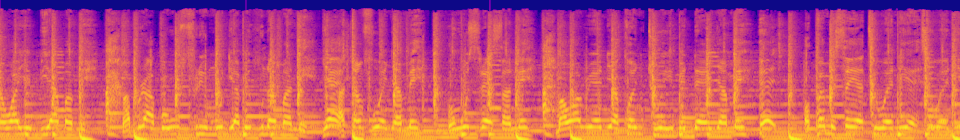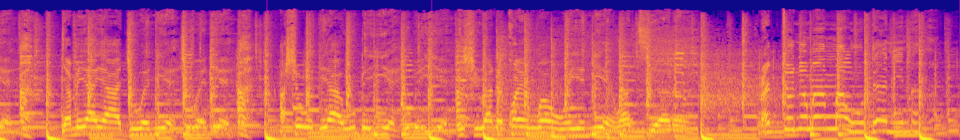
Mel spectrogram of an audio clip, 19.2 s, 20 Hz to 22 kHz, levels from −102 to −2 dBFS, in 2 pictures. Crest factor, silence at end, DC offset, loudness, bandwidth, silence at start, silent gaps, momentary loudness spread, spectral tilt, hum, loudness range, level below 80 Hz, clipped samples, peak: 10 dB; 0 s; under 0.1%; -12 LUFS; 17 kHz; 0 s; none; 3 LU; -5.5 dB/octave; none; 1 LU; -20 dBFS; under 0.1%; 0 dBFS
